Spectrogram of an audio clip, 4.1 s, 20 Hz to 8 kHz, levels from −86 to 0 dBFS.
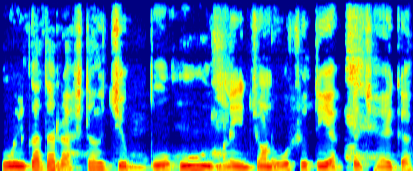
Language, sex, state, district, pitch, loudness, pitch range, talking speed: Bengali, male, West Bengal, Kolkata, 140 Hz, -16 LUFS, 125-155 Hz, 130 wpm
